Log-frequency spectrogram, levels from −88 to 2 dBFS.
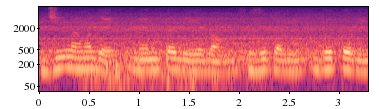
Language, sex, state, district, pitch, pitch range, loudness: Bengali, male, West Bengal, North 24 Parganas, 140 Hz, 130-145 Hz, -15 LUFS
